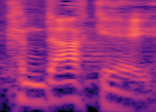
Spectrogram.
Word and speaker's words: Kandake: He is a court official of Candace. In the Greek, it's like Kandake is how it's actually pronounced.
